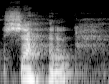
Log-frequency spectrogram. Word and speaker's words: syahr: Selanjutnya pada lafadz syahr terdapat bacaan ro tafkhim karena ada huruf ro yang diwakafkan dan didahului oleh huruf ha yang berharokat sukun, dan sebelumnya ada huruf shin yang berharokat fathah.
